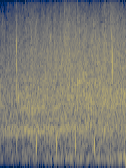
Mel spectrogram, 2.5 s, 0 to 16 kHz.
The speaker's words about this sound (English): Fabrice Santoro just asking the crowd to applaud Juan Carlos Ferrero, coach of Carlos Alcaraz, who won this title 20 years ago. And Carlos himself is applauding.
